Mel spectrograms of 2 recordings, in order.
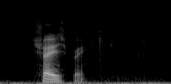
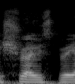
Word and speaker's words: Shrewsbury: section woohoo first word shrewsbury excuse me shrewsbury oh we're so bbc luke and i um shrewsbury is the standardized um way of saying it but of course the locals say both and this begs the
